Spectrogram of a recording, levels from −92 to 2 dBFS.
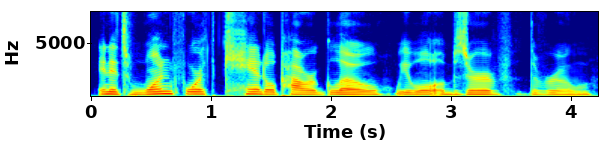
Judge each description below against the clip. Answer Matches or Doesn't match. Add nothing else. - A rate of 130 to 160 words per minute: Matches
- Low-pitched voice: Doesn't match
